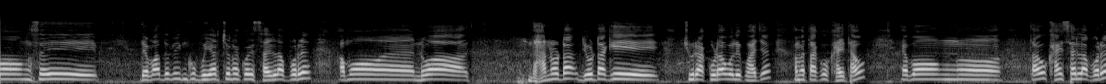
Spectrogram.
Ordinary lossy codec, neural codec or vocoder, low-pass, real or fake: none; none; none; real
